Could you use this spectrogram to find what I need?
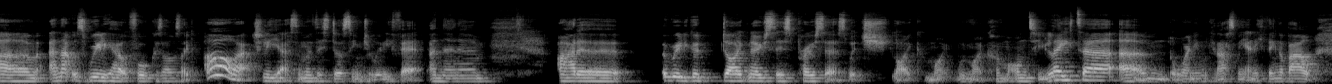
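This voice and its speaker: The room adds audible echo. A woman talks at a moderate pace. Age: 30s. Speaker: university sports manager. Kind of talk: public talk interview. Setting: live event room with audience. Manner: hesitant, many fillers.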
